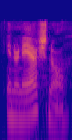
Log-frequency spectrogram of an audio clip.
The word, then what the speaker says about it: international: the button exercise 47 rule five the silent t t and N are so close in the mouth that the T can simply disappear repeat one interview two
